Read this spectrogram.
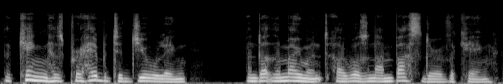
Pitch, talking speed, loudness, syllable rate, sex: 145 Hz, 190 wpm, -16 LUFS, 5.6 syllables/s, male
